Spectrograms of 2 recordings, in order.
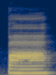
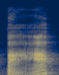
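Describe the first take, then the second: First: The pitch stays high and level. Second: The pitch dips low and comes back up.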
